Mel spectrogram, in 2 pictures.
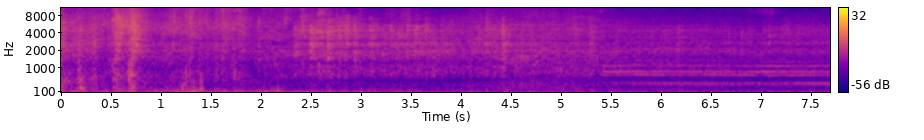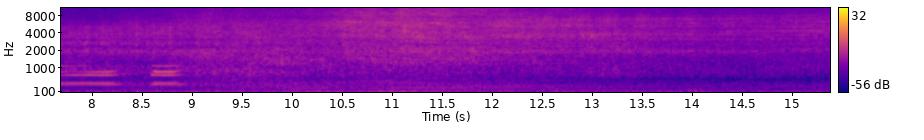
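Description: A passenger train's last coach clatters past over the rail joints, the wheel clatter fading as the train pulls away. About five seconds in, the ZCU-20 diesel locomotive's multi-tone horn sounds in the distance: one long blast of nearly three seconds, then a short toot.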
